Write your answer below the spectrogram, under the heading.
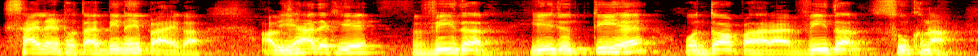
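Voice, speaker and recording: A man teaching a pronunciation lesson to viewers, drawing words out slowly and asking if they follow. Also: medium pitch, darkish tone. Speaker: English teacher. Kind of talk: classroom lesson.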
